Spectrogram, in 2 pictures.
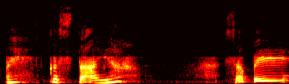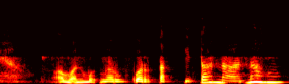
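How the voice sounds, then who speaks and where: An actress with an Ilocano accent playing an emotional, hesitant, pleading wife in an old radio drama, with a husky, expressive voice. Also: female voice, fairly high pitch, takes it slowly, heavily acted. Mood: hesitant, uneasy. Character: Irene, emotional wife and daughter, pleading, torn over money. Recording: dull, lo-fi old radio recording.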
